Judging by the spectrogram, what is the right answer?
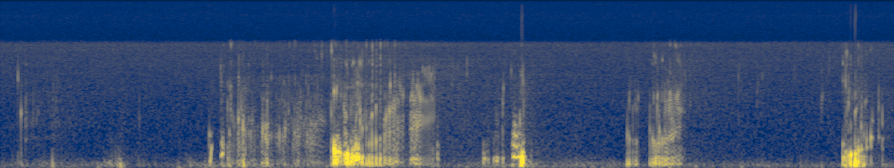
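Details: Very hungry stomach: loud gurgling growls and drawn-out groans in irregular bursts; ordinary stomach growling (borborygmi).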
